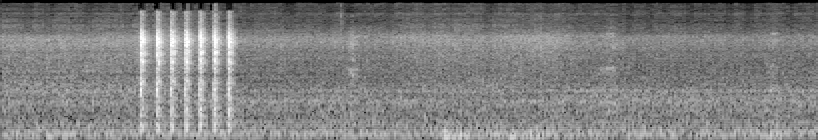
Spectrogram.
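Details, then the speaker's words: Chevrolet Impala with a no-heat complaint: a quick burst of about seven sharp, evenly spaced clicks, then quiet, from a failing blend door actuator skipping its gears. A previous bad actuator had simply been removed. "so what happened was this one was bad it was clicking and instead of fixing it they just completely removed it so it doesn't make the noise"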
